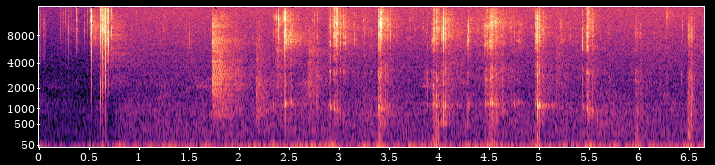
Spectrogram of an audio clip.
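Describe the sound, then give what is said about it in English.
A thin, crispy almond brown butter cookie is broken, giving many sharp snaps and crackles in an irregular series, faint and crisp with no talking. “it becomes this really thin, crispy cookie. Just to show you how crispy it is, I'm just gonna break one.”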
